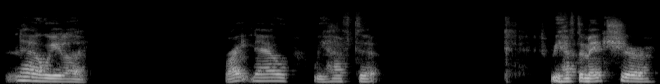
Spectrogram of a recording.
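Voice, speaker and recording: A man's voice: a little high, steady tone, slow pace. An actor playing a shaken man who takes charge of a crisis in a live screenplay reading. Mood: panicked, urgent. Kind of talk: live screenplay table read acting.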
